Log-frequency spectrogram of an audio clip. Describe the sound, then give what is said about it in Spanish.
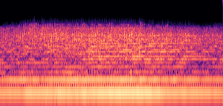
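A ship's siren drones in a steady, low horn tone heard inside a cabin aboard the vessel, holding at an even loudness throughout without a break. “La sirena del barco, ululando a intervalos, resuena en el camarote con ecos extraños”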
